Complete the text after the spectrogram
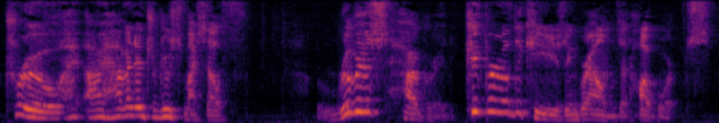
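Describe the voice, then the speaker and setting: A man performs an enormous, friendly giant gamekeeper for a storybook. He is gruff, blunt and hearty, booming well above an ordinary talking level in homely rustic speech. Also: huge pitch swings, slow pace, darkish tone, exaggerated voice. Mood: jovial. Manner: booming, rustic colloquial talk. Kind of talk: storybook character voice.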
